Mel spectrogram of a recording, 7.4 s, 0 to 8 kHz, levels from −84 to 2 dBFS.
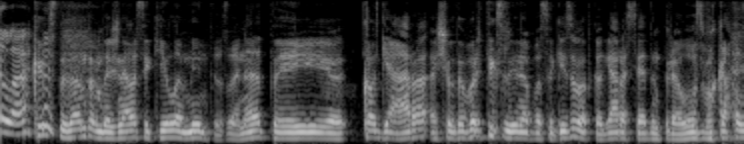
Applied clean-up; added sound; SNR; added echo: none; none; none; none.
